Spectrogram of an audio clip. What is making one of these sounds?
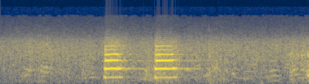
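A car horn honks twice in short blasts.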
